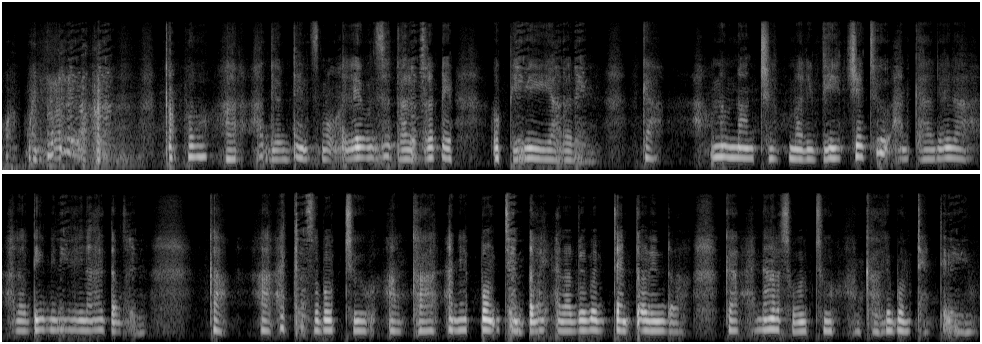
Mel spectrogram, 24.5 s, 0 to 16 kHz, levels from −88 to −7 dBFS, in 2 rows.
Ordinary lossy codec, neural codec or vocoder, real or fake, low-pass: AAC, 48 kbps; codec, 16 kHz in and 24 kHz out, 0.4 kbps, LongCat-Audio-Codec, two codebook decoder; fake; 10.8 kHz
